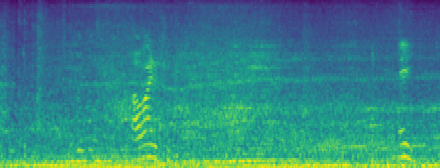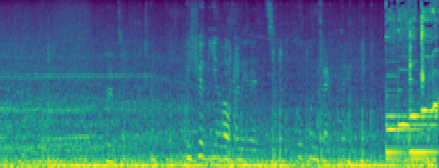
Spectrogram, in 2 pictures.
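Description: Steady low rumble of wind and rolling noise from riding in an open passenger cart, with a few short snatches of voices over it.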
